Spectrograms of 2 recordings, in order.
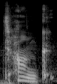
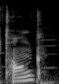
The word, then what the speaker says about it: Tunk: Depends how you want to pronounce it. I'm going to call him Tonk, even though it's spelled t u n k. This tank, this instead of a it's a u.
